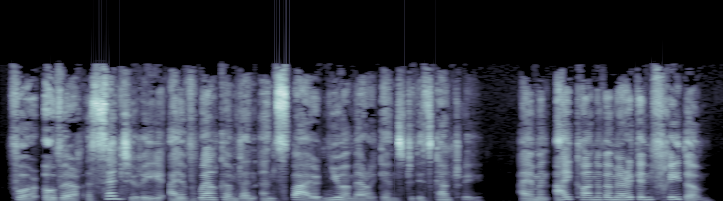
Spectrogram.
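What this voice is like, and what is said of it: Very thick French accent. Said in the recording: “she answers in English with a very thick French accent”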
